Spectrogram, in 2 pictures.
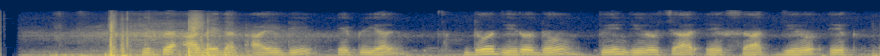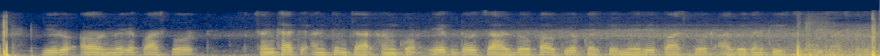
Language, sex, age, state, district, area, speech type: Hindi, male, 60+, Uttar Pradesh, Ayodhya, urban, read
